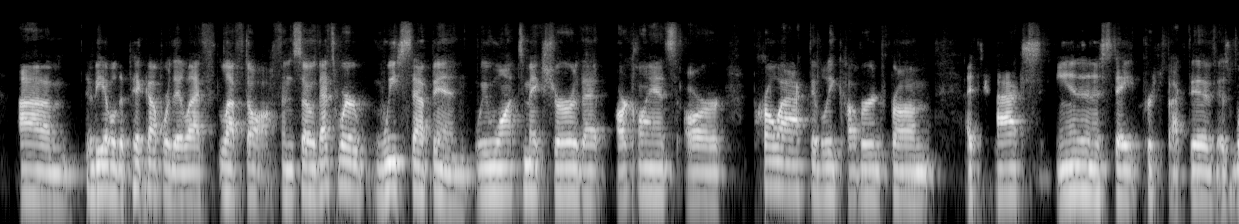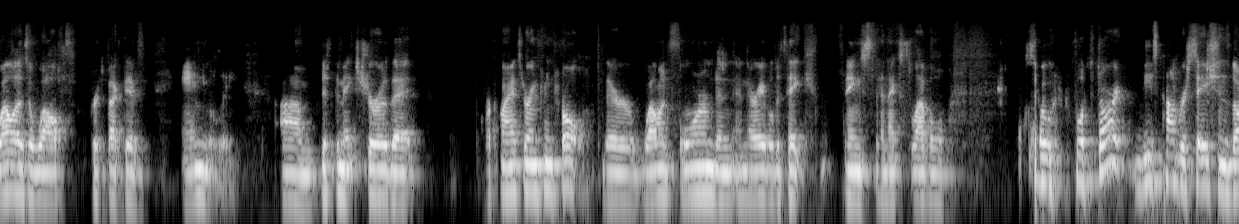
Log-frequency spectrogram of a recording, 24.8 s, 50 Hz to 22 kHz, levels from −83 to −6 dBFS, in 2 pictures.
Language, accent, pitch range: English, American, 110-150 Hz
